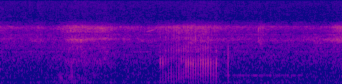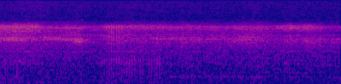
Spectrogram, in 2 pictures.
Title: Bayi Ngorok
